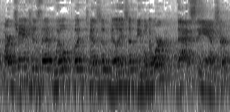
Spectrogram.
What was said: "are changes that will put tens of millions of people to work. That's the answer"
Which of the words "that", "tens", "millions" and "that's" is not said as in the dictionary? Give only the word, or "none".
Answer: none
